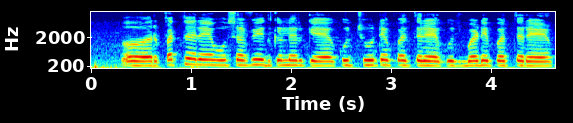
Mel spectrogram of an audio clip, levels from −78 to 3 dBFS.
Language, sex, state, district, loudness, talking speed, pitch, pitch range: Hindi, female, Rajasthan, Barmer, -12 LUFS, 205 wpm, 245 Hz, 230-255 Hz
